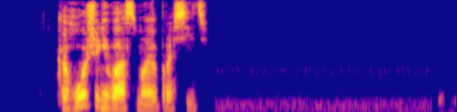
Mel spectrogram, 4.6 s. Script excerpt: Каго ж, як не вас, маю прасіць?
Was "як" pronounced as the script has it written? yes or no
no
